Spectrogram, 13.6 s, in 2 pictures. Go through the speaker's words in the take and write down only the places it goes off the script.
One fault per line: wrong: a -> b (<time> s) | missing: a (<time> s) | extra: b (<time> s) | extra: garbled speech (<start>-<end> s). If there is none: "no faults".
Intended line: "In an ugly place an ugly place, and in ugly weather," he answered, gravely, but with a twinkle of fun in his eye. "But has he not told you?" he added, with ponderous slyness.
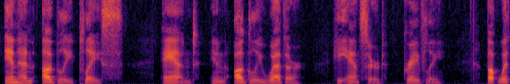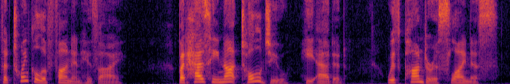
missing: an ugly place (1.6 s)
